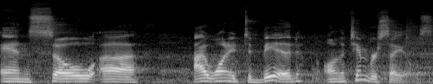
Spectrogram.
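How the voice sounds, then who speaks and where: A man with an American accent, amid noticeable background noise. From Southern Illinois. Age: 60s. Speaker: environmental activist and former coal miner. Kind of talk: interview. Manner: halting, many fillers and restarts.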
